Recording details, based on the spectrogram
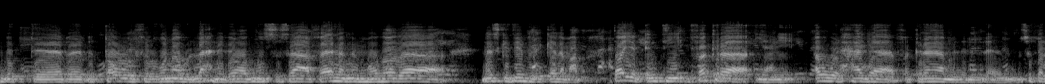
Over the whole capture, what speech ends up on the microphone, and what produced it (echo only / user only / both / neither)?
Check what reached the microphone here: both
